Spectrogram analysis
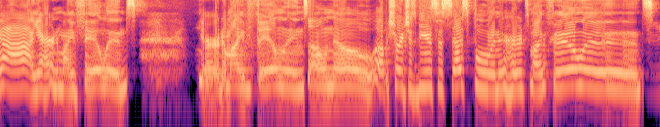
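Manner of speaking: high, whiny mock hurt; mock whiny crybaby. Mocking a rival online, whiny high crybaby voice. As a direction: whine like a hurt baby to mock him.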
